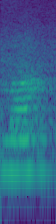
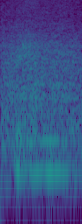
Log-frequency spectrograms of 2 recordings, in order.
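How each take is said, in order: First: The consonant is followed by an extra vowel. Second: The consonant is held alone with no vowel. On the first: The speaker calls it wrong. "it's not muh" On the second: The speaker calls it right. "We don't want to add an extra vowel sound to that"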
